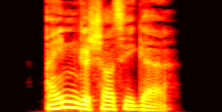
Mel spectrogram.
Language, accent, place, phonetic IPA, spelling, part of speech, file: German, Germany, Berlin, [ˈaɪ̯nɡəˌʃɔsɪɡɐ], eingeschossiger, adjective, De-eingeschossiger.ogg
- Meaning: inflection of eingeschossig: 1. strong/mixed nominative masculine singular 2. strong genitive/dative feminine singular 3. strong genitive plural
